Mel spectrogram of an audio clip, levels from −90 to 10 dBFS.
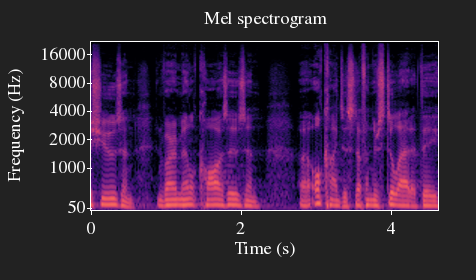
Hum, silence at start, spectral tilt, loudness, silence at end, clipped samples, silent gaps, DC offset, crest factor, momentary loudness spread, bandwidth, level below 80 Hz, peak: none; 0 s; -5 dB/octave; -26 LUFS; 0 s; under 0.1%; none; under 0.1%; 18 dB; 10 LU; over 20 kHz; -56 dBFS; -8 dBFS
